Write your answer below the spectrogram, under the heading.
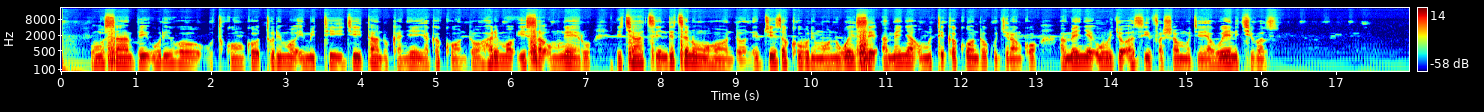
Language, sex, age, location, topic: Kinyarwanda, male, 18-24, Kigali, health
